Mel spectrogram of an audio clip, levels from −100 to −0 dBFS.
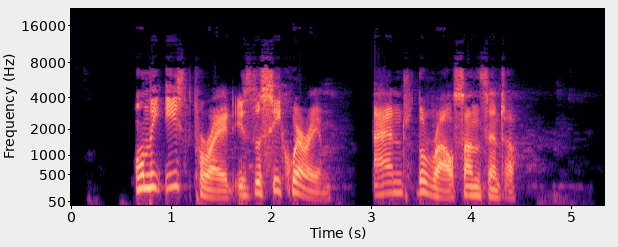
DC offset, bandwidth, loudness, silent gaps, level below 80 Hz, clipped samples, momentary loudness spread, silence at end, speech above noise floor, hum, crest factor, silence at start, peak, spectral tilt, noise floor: under 0.1%; 9.4 kHz; -16 LUFS; none; -58 dBFS; under 0.1%; 7 LU; 0.9 s; 43 dB; none; 16 dB; 0.65 s; -2 dBFS; -3.5 dB/octave; -59 dBFS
